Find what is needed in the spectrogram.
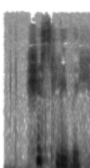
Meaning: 1. happy 2. lucky
- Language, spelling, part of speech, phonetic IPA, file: Russian, счастливый, adjective, [ɕːɪs(t)ˈlʲivɨj], Ru-счастливый.ogg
